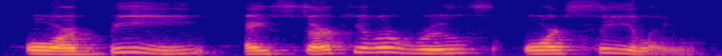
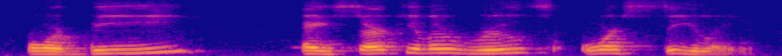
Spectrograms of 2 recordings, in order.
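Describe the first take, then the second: The two takes are said the same way.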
